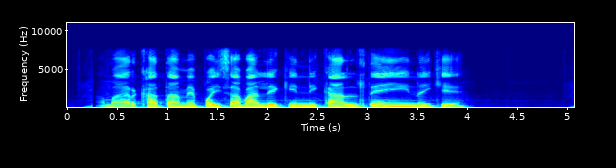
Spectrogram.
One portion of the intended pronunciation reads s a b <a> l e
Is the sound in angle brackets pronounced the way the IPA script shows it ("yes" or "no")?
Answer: yes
